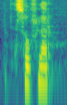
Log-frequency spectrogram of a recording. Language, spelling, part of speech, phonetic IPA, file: Polish, sufler, noun, [ˈsuflɛr], LL-Q809 (pol)-sufler.wav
